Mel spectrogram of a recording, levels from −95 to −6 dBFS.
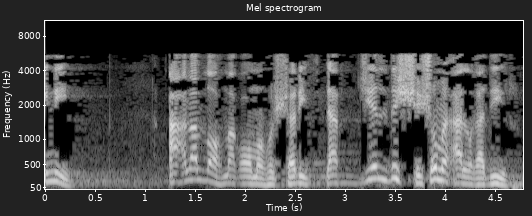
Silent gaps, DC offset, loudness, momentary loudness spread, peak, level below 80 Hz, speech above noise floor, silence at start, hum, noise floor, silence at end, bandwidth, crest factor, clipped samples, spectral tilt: none; under 0.1%; -22 LUFS; 8 LU; -6 dBFS; -56 dBFS; 26 dB; 0 s; none; -50 dBFS; 0 s; 6 kHz; 18 dB; under 0.1%; -7.5 dB/octave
